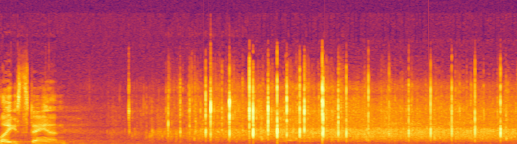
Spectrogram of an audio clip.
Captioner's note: applause erupts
